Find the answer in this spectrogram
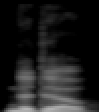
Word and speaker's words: Nadeau: How do you say Nadeau? Nadeau. Nadeau. Yeah. All no right. nay, just nah.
